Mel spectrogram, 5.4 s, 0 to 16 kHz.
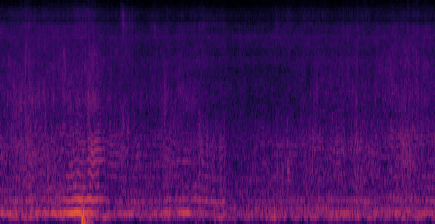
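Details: Honey bees around the hive entrance, July 22nd, 2024: one bee buzzes loudly close by at about one second over the constant background drone of the colony's wings.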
